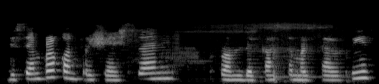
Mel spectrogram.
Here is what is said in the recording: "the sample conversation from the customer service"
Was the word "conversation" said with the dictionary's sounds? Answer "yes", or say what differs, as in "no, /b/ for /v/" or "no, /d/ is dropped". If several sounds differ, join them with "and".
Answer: no, /f/ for /v/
